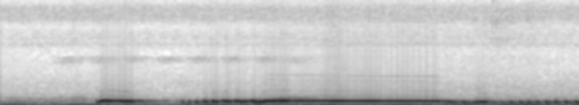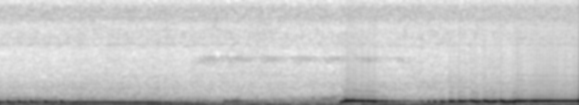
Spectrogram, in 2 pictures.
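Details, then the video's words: Puter pelung dove from a Central Java farm calls twice in crying 'nangis' style: a rising note into a long steady coo, a quick trill and falling hum, then the phrase starts again. "puter pelung nangiss"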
